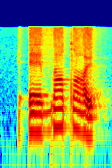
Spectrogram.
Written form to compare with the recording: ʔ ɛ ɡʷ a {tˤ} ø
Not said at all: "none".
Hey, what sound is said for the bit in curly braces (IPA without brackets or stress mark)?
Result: tˤ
